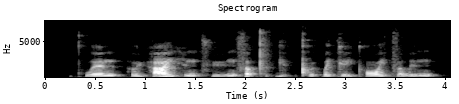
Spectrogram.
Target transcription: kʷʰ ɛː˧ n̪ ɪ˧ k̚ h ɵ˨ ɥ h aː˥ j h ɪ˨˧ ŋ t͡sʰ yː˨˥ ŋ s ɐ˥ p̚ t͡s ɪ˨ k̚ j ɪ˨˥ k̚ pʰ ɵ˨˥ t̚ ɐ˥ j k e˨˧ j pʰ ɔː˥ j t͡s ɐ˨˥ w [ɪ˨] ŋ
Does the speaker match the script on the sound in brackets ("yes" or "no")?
no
